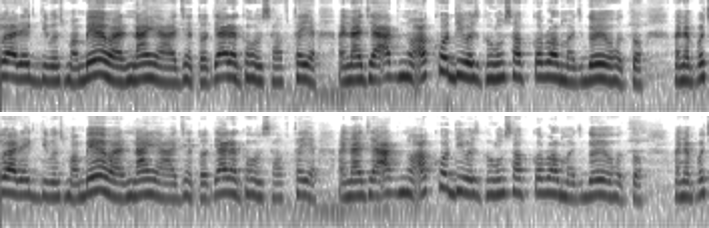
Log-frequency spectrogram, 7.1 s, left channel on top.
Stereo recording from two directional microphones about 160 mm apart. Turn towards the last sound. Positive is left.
turn(degrees=30)  # may be behind; listen again after turning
